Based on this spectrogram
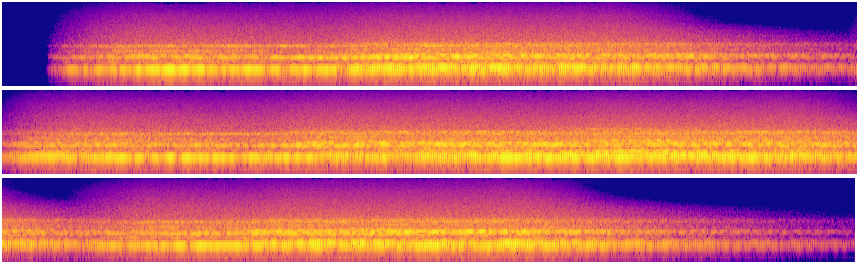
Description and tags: Synthetic Pad that works well for dungeon or horror crawlers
